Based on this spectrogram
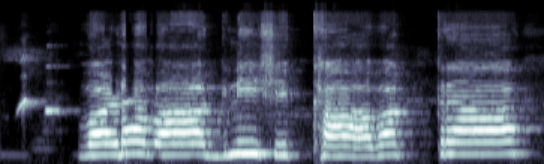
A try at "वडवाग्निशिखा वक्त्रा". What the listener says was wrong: It's not vakra, vaktra, tra, KTRA, tra, tra.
